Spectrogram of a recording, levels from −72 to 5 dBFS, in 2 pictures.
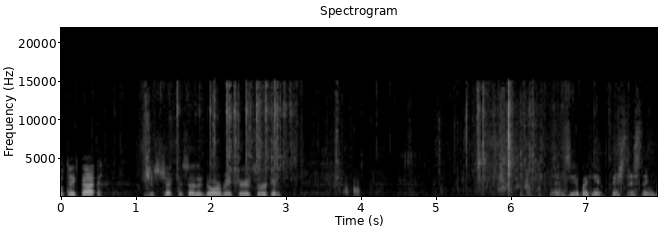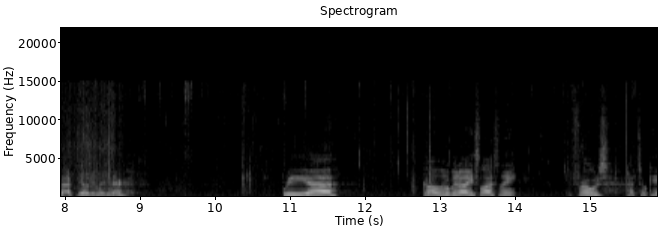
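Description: Right near the end, at 15.48 s, there's a single sharp tick from a bit error spike: two adjacent samples jumped by a power of two and snapped straight back, peaking around -22 dBFS. It's broadband and has nothing to do with the surrounding sound.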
